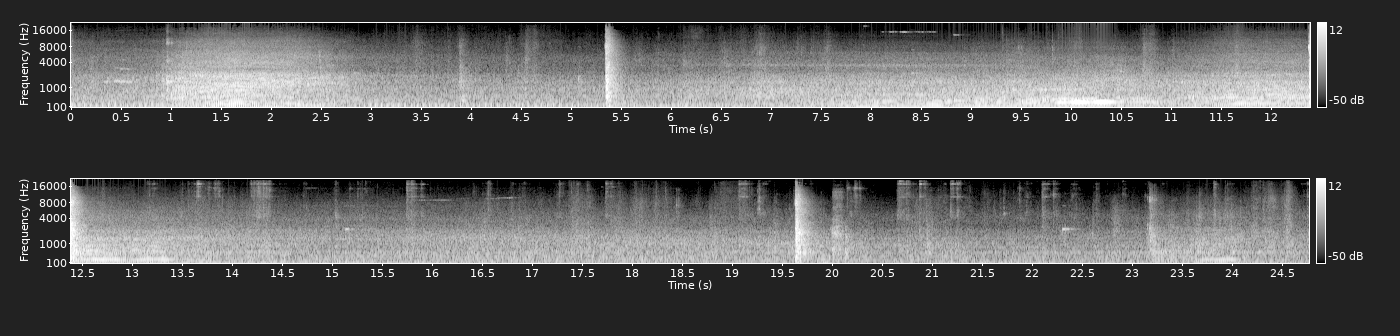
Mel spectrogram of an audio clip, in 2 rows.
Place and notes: a courier loading parcels into InPost pickup compartments. he's working in a hurry. you can hear him slamming the doors of the compartments. traffic and people leaving the store as well as purchasing fruit on the stand nearby. (roland r-08)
